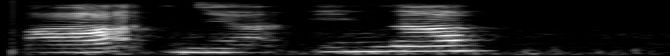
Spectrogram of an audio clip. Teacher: nasales, ¿sí? Ma, ña y na, que tienen siempre la úvula despegada de la pared faríngea. Una es bilabial, como es esta imagen, la otra es palatal y la última nasal, alveolar.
